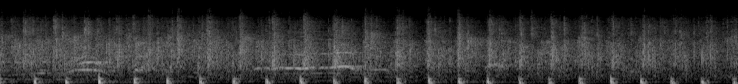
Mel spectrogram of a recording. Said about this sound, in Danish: Skal vi give Helle en kæmpe hånd og sende hende godt afsted til en fredfyldt overlov.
